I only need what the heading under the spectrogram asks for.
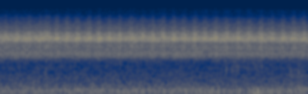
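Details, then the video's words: Cicada noise in a forest in Croatia: a shrill, rasping buzz with a quick rhythmic throb, roughly three to four pulses a second, continuous over the whole stretch. "Cicada (Cicala) in Croatia"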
